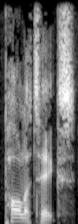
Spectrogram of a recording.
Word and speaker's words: politics: Politics is the first syllable, has the stress. Politics, right, that's the world of politics.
